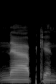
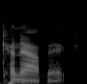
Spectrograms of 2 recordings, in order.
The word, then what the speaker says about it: Kapic: you seen right here I always called it napkin because I didn't know how to pronounce it but it's actually pronounced kapic and his middle name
